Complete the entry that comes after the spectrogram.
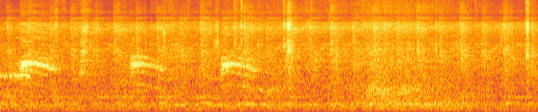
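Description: A bird calling three times, about a second apart.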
